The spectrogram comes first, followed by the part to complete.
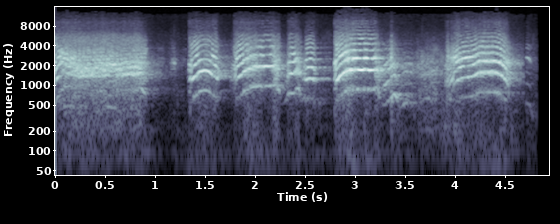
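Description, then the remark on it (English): A loud, anguished wailing scream from a movie comes in several drawn-out bursts, its pitch bending up and down; the first cry is harsh and raspy. It is alone, with no talking. “If I have to hear that scream, I will rip out my ears.”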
